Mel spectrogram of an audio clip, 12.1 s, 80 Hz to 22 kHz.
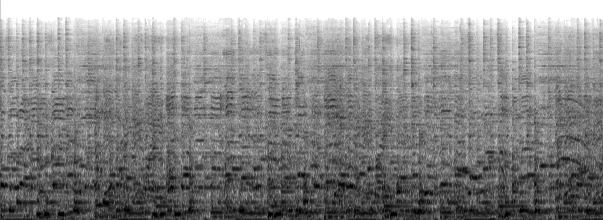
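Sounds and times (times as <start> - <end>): live salsa band playing: 0.0 - 12.0.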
